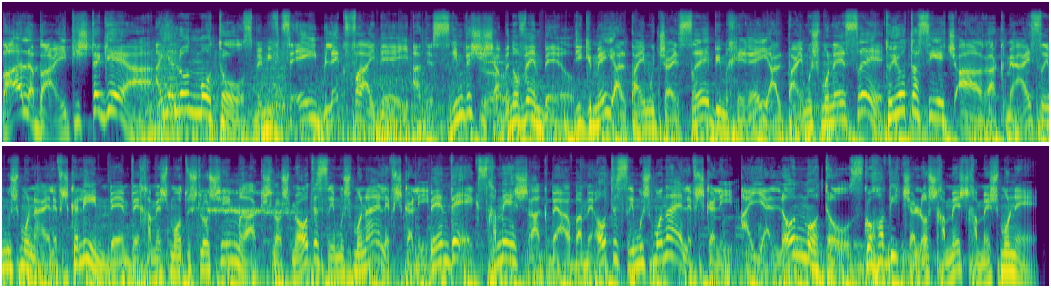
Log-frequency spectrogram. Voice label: hebrew automotive

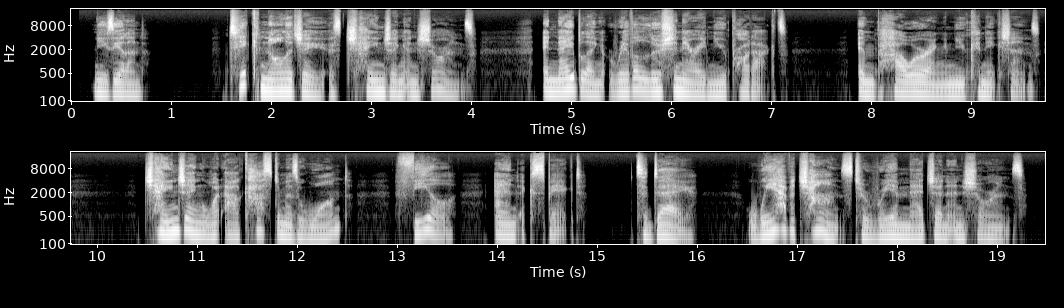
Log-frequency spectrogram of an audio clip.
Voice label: english new zealand corporate videos

